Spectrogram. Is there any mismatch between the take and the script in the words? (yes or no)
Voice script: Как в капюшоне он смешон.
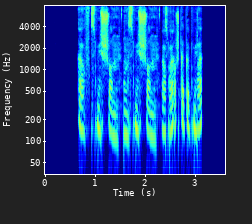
yes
